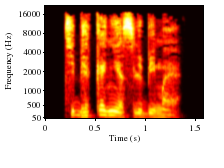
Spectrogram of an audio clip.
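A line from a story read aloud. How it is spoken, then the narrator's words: Vicious growl. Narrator (Russian): злобно прорычал я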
